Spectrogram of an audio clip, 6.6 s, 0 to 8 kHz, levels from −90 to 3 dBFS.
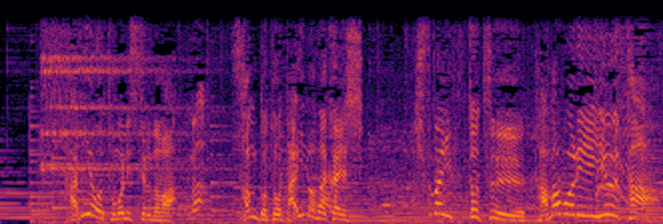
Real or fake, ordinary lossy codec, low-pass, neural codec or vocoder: real; none; 7.2 kHz; none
